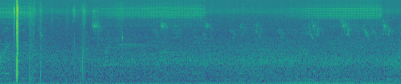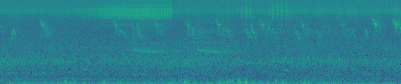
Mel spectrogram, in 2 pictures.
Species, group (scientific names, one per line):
Chorthippus biguttulus
Orthoptera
